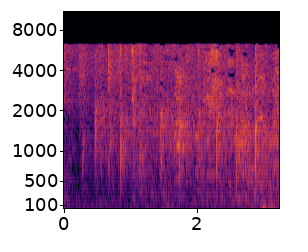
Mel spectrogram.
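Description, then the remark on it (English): Sparse, scattered applause from an audience clapping to grade the mainstream media an A for its election campaign coverage: a handful of irregular, sharp claps rather than a full ovation, fairly quiet, over a low murmur of background crowd noise. “Clap if you would give the mainstream media an A.”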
